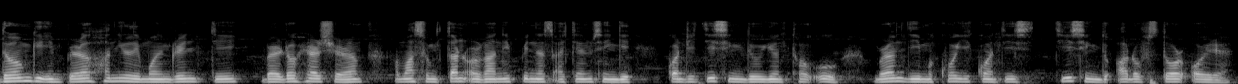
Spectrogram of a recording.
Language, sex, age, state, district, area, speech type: Manipuri, male, 18-30, Manipur, Chandel, rural, read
